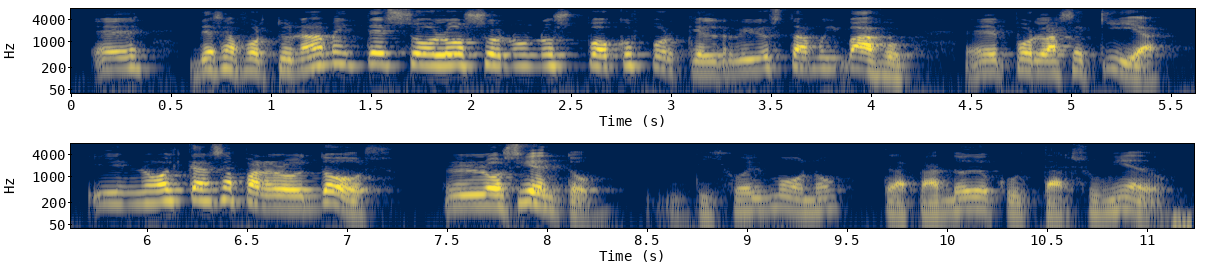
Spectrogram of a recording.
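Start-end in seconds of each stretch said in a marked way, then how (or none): 0.1-8.4 high, anxious little monkey; a scared monkey trying to sound polite; nervous monkey voice. Acted. Monkey answers the puma nervously.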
